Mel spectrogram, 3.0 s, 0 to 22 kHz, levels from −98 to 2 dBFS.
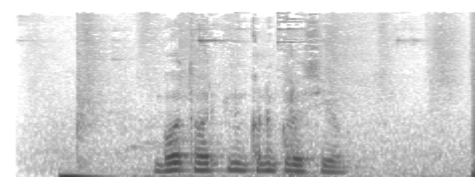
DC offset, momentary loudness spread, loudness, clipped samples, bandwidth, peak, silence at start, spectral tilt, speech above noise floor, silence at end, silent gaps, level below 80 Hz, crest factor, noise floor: under 0.1%; 23 LU; -34 LUFS; under 0.1%; 16.5 kHz; -18 dBFS; 0.1 s; -6.5 dB/octave; 22 dB; 0 s; none; -58 dBFS; 18 dB; -55 dBFS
